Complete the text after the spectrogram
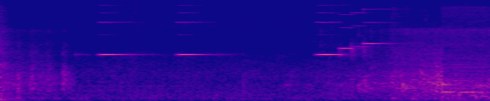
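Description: A control panel beeps as buttons are pressed.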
